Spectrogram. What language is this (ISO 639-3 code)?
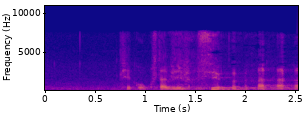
jpn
